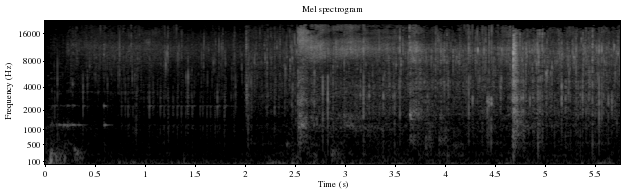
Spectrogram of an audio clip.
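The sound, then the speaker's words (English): Frozen mealworms frying in oil with a little salt in a flat pan on a burner: a thin sizzle that grows louder and denser partway through, with a sharp pop near the end. “Okay, they're curling in the pan as they fry. No idea how long to fry them for. Oh, they're popping.”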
